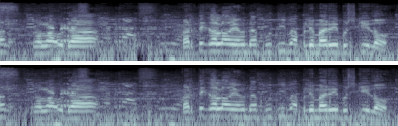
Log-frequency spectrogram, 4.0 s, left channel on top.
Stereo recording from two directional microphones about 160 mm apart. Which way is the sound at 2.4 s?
35° left (ahead or behind).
